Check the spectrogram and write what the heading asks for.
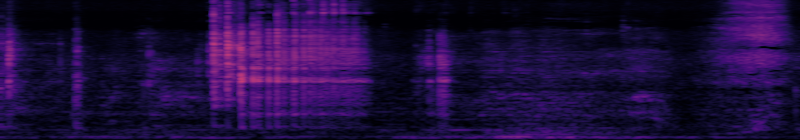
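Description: Small plastic Lego pieces and minifigures clicking and rattling as hands handle them, with a quick dense rattle about a second in and a shorter one near the end.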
